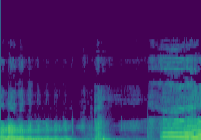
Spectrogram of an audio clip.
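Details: Dog vocalizing, a drawn-out harmonic moaning howl lasting over a second, then a pause with faint sounds, followed by a higher, steady whine-like tone that slowly falls.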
